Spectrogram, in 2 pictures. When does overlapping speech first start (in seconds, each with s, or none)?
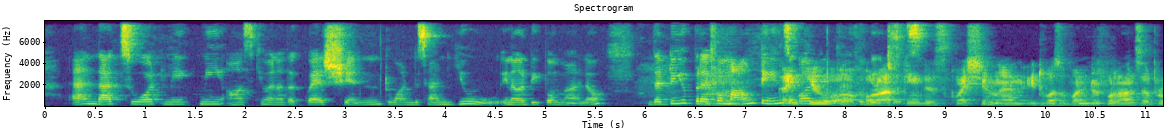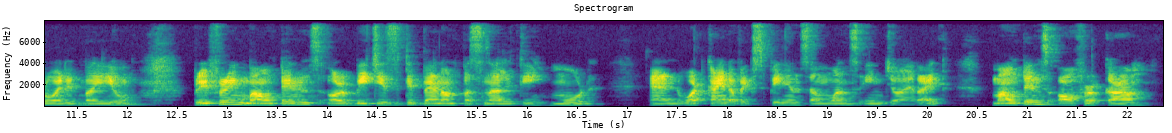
6.6 s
